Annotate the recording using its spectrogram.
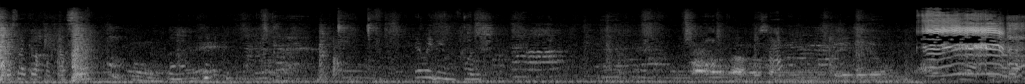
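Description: A newborn baby fusses and whimpers close by.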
